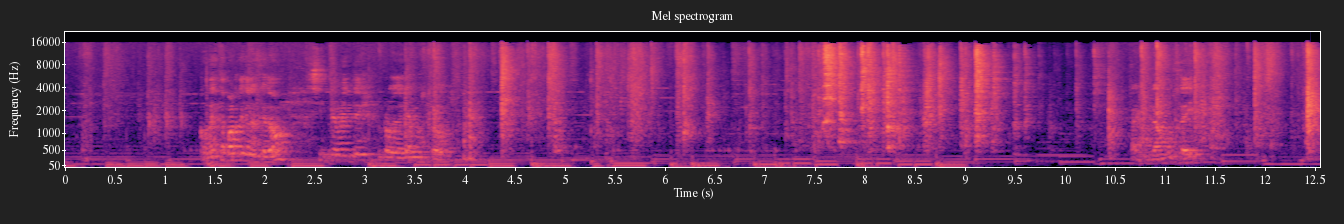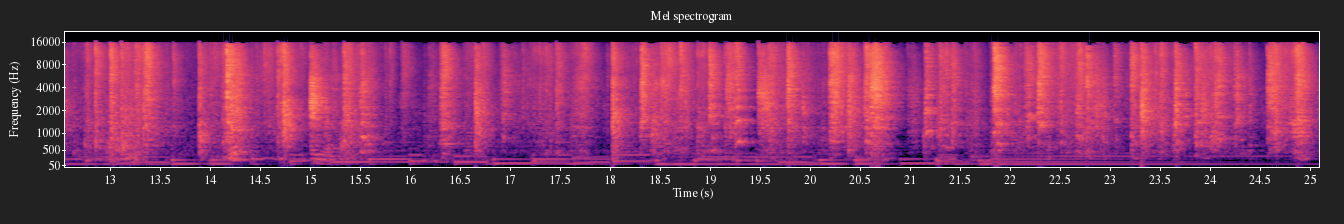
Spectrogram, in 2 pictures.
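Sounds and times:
background music with bass line: 0:00.0 - 0:09.5
balloons squeaking and rubbing: 0:00.0 - 0:25.0.

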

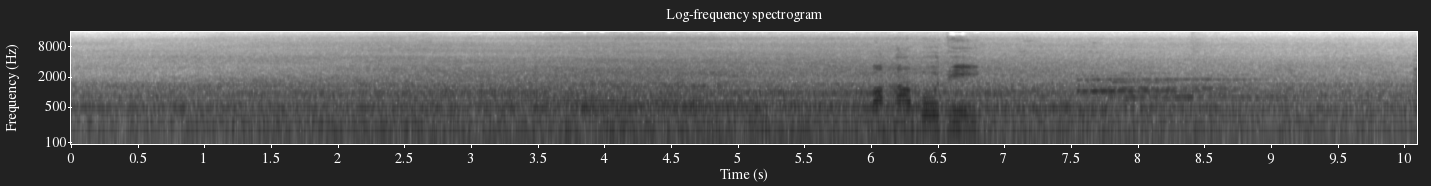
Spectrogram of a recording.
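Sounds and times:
low rumble of trains: 0:00.0 - 0:10.0.

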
